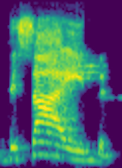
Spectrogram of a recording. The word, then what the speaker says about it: decide: Decide. Decide. Decide. Decide. Decide. Remember, this E is mute. Doesn't sound. Doesn't produce sound. Doesn't have sound.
